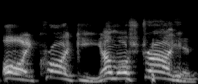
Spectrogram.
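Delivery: a lame, on-purpose fake Australian twang; deliberately bad Australian accent. Shown as a demonstration. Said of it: "if I went and I was like".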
